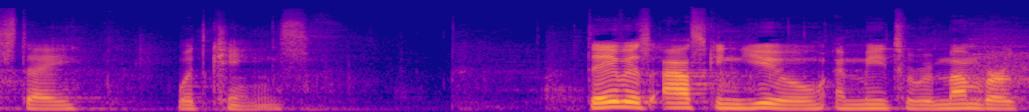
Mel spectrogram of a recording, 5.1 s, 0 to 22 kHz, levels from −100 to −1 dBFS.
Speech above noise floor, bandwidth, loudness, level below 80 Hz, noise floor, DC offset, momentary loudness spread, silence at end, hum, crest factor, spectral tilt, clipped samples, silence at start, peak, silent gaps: 44 dB; 12 kHz; -27 LUFS; -78 dBFS; -72 dBFS; under 0.1%; 20 LU; 0 s; none; 20 dB; -6 dB/octave; under 0.1%; 0 s; -8 dBFS; none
